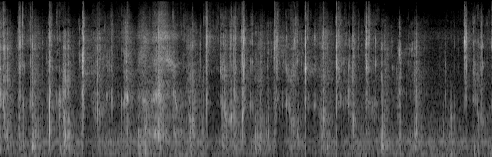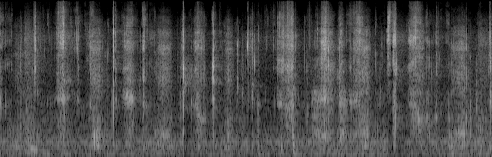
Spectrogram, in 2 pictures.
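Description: A person biting and chewing spicy marinated meat snacks, with many quick irregular crunches and mouth clicks. A faint steady hum runs underneath.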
